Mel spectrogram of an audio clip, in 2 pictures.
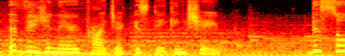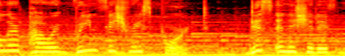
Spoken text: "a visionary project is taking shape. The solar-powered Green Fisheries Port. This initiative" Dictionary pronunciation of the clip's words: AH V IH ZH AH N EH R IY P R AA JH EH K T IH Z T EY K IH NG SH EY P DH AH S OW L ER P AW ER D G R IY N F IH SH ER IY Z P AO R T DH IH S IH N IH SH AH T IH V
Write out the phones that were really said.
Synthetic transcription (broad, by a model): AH V IH ZH AH N EH R IY P R AA JH EH K T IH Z T EY K IH NG SH EY P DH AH S OW L ER P AW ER G R IY N F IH SH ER IY S P AO R T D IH S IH N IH SH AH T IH V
